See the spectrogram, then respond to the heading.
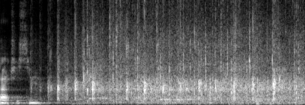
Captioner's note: audience applauding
